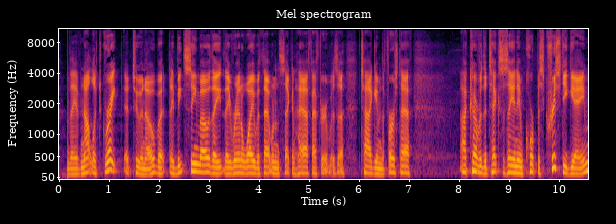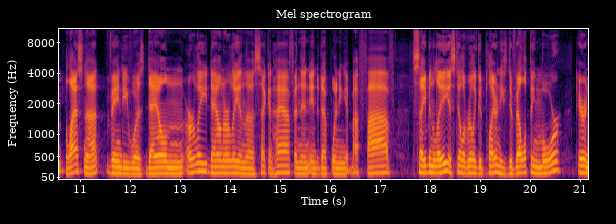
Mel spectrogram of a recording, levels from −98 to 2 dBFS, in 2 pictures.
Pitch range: 130-160 Hz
